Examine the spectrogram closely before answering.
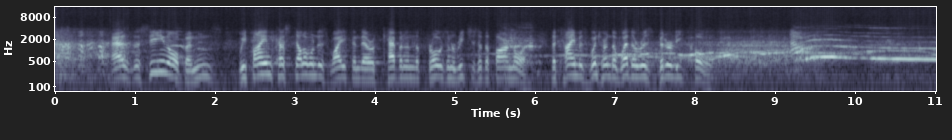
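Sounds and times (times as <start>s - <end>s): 
laughter: 0.0s - 1.8s
speech: 0.7s - 8.5s
wolf howling: 8.8s - 10.9s.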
